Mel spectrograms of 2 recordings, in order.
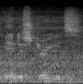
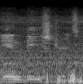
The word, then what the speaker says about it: Industreets: And business is Industreets. It's spelled like INDUSTREETS TV. It's all one word. Industreets TV. Not ND Streets, Industry. It's spelled like industry and street put together.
